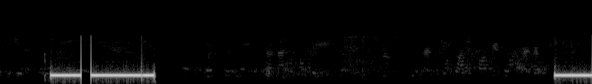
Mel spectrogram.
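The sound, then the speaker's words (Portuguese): A telephone ringback tone sounds as a call is placed: two long bursts of a steady, low, buzzing tone near the start, then quiet with faint talk, and the tone returns at the end. “Já entendeu? Tô ligando, amiga.”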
